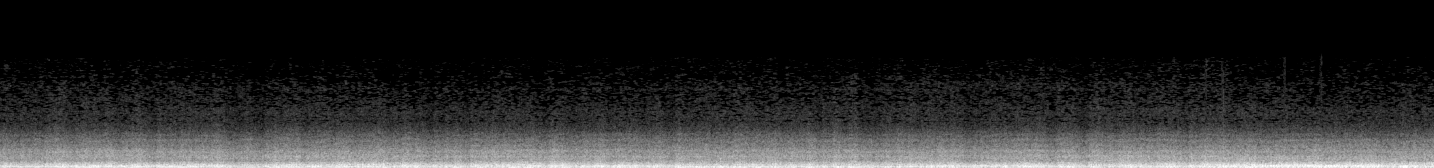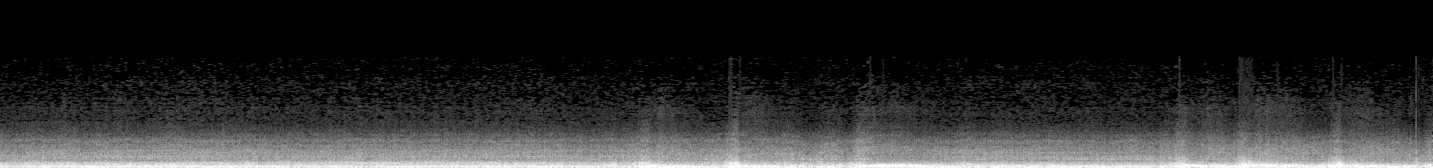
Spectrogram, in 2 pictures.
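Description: MV Agusta sport motorcycle engine idling steadily, then blipped a few times in the last third, the revs rising and falling back to idle.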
